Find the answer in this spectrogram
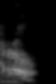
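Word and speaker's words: rho: yang disebut dengan perut dibacanya rhs tulisannya erhao tapi dibacanya roh ya rohingya adalah massa jenis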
